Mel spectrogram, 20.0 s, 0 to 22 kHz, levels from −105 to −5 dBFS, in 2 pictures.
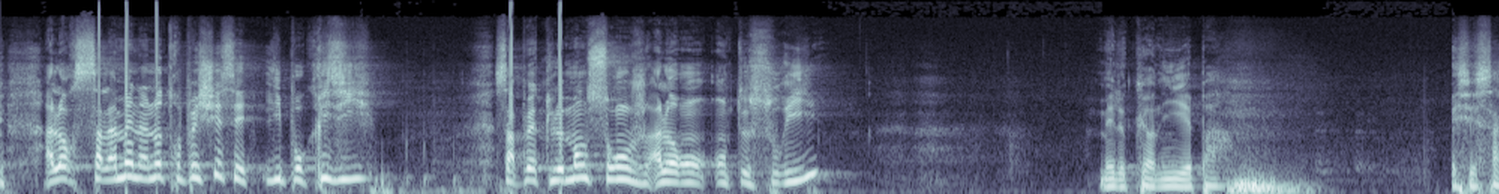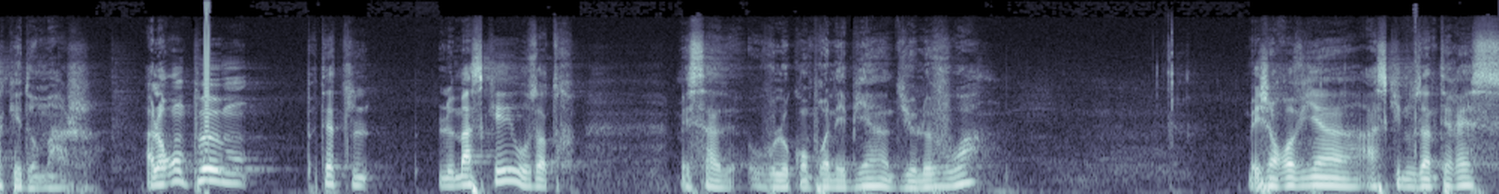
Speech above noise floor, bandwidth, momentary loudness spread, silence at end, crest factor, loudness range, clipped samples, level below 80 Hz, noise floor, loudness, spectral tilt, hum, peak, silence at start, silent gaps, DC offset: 39 dB; over 20 kHz; 15 LU; 0 s; 18 dB; 7 LU; under 0.1%; -38 dBFS; -59 dBFS; -20 LUFS; -4.5 dB/octave; none; -2 dBFS; 0 s; none; under 0.1%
